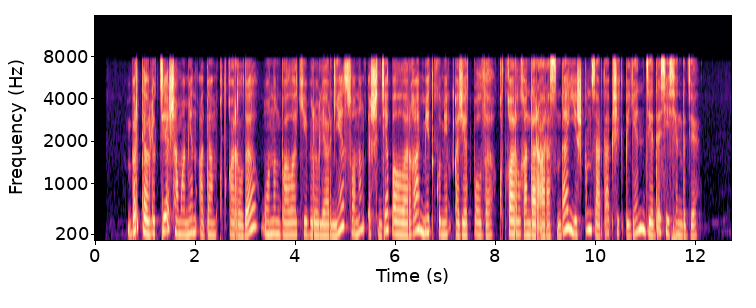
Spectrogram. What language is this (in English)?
Kazakh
